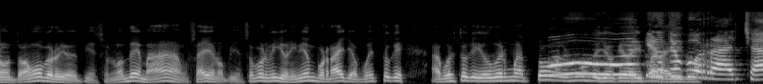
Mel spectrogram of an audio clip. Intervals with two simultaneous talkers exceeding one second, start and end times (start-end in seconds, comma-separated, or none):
5.4-7.0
